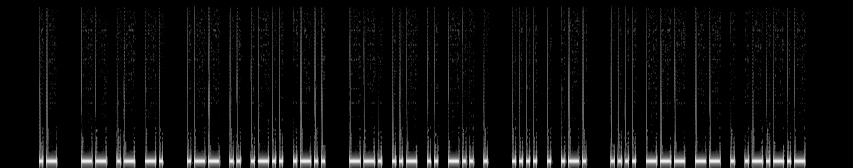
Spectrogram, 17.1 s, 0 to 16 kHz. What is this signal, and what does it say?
Morse code, heard as a keyed tone, about 17 wpm, 700 Hz. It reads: A MAN WILL GUIDE HER HOME.
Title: Sentences from Top 1000 Words - Review Part 3 - 17wpm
